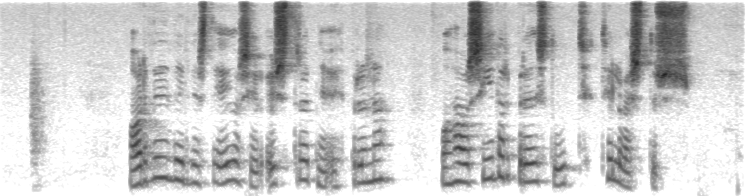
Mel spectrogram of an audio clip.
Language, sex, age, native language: Icelandic, female, 50-59, Icelandic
